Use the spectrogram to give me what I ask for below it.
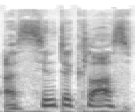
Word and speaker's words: Sinterklaas: You open the book, it's a Sinterklaas party, I hope I've pronounced that correctly.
